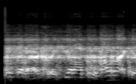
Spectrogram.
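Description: A voice talking over an FM amateur radio, received through the International Space Station's ARISS crossband repeater, with a narrow radio sound.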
